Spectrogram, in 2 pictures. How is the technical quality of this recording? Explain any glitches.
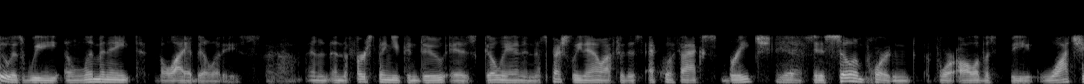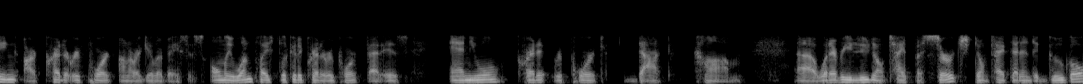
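The technical quality is poor. The speech carries heavy mobile-codec damage throughout, with three short dropouts where the signal stumbles.

Throughout, the speech sounds buzzy, thin and synthetic, with nothing above 4 kHz. This is AMR narrowband mobile codec damage. The codec rebuilds speech from a vocal-tract model driven by sparse pulses, and at this coarseness, pointing to a low mode around 5.9 kbps, the rebuilt speech loses naturalness.

Lost AMR speech frames cause brief glitches at 2.70–2.90 s, 5.08–5.34 s and 9.94–10.14 s. When frames fail, the decoder repeats its last pitch and vocal-tract settings at falling gain. The first event, about 60 ms, smears and dips. The second is a single quick warble. The third is the longest, a 120 ms run within a scattered 160 ms stretch, and it draws out and fades before the speech returns rough.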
